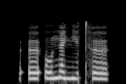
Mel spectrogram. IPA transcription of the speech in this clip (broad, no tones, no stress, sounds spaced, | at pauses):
ʔ œ ʔ o n̪ æ nʲ æ t̪ʰ œ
